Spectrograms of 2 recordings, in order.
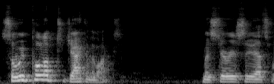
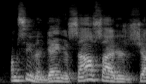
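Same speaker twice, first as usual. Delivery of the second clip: ordinary delivery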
